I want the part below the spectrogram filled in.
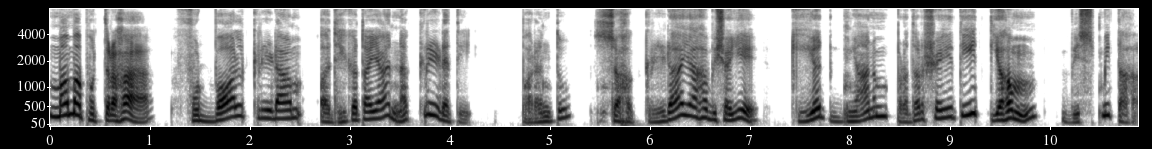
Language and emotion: Sanskrit, surprised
